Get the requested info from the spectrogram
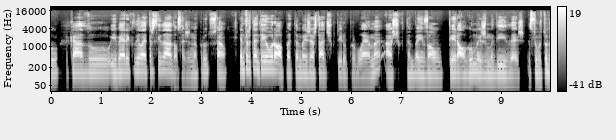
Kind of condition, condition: setting, inside a vehicle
